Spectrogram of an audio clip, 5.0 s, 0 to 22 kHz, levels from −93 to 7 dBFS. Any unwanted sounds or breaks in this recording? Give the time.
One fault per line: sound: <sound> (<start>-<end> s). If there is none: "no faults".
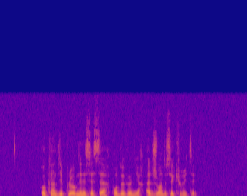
no faults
